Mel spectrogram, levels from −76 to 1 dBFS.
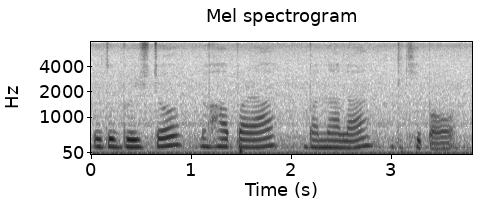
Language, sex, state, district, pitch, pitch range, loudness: Nagamese, female, Nagaland, Dimapur, 205 Hz, 195-210 Hz, -18 LUFS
